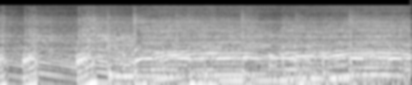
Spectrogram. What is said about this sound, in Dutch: Tijd voor de zaagplaat. Hup, kettingzaag aan.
